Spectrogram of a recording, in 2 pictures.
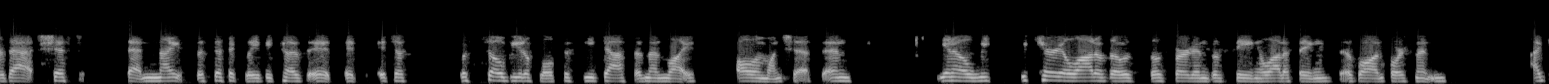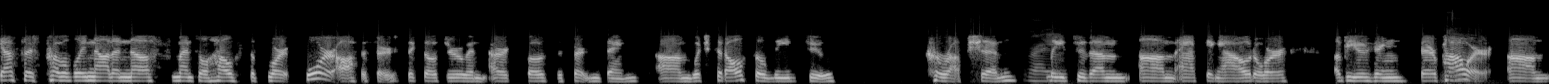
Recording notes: on the phone to answer your questions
